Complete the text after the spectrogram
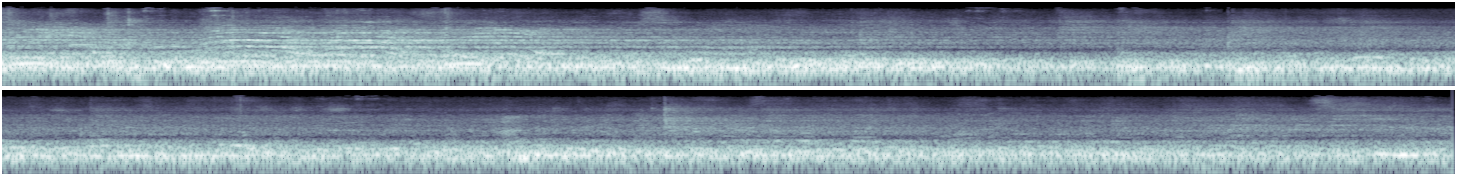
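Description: A crowd murmurs and cheers in an echoing ice rink.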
